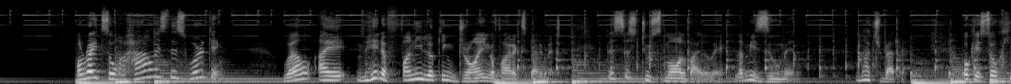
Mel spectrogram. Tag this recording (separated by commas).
Speech, Music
